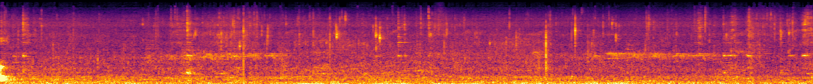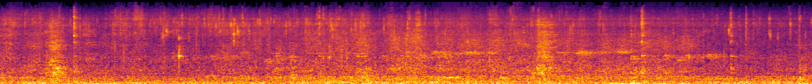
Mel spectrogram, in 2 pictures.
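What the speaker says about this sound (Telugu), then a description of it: "గోల్డెన్ బ్రౌన్ కలర్ వచ్చే వరకు వేయించాలి వీటిని" Bonda balls deep-frying in hot oil give a steady, quiet sizzle with soft crackling and bubbling that runs the whole time, now and then broken by faint clinks as the pieces are stirred.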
